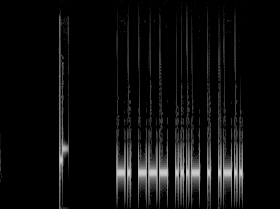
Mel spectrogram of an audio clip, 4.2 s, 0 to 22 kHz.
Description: Morse code, heard as a keyed tone, about 29 wpm, 700 Hz. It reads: NOVEL
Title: Sentences from Top 1300 Words - New Word Drill Alt - 30wpm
